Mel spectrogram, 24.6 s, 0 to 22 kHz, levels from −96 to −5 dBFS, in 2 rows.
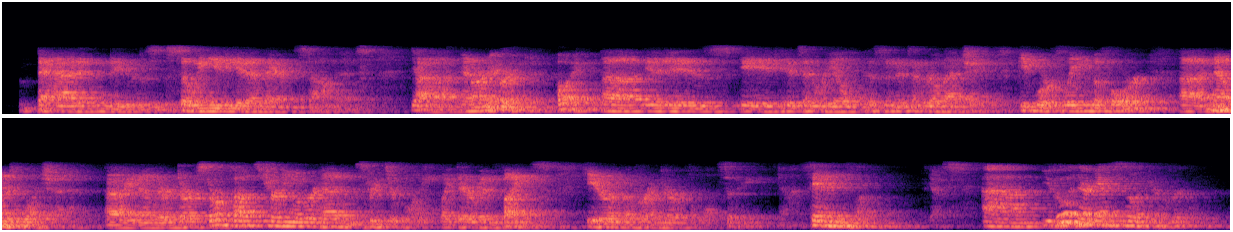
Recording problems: room echo; strong; dies away in 1.2 s
off-mic speech; far
high frequencies cut off; severe; nothing above 4 kHz

